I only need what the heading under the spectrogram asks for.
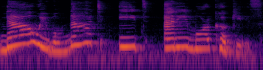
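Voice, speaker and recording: A woman's put-on character voice at a high pitch and a moderate pace. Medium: read story.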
